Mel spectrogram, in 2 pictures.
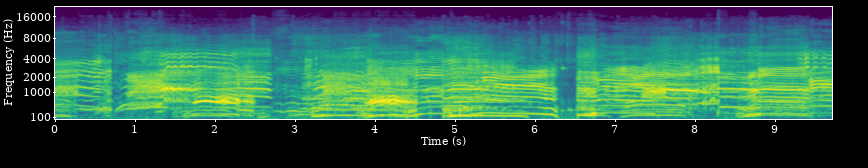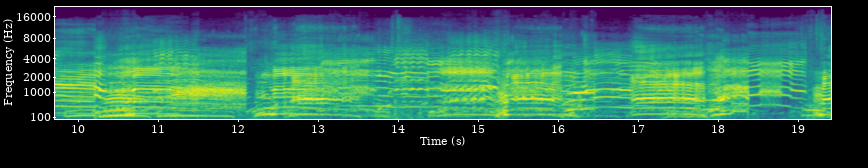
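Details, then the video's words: Several sheep bleating in overlapping, bleating baas and yells that run almost continuously for twenty seconds, with only a few brief pauses. "sheep sounds - Individual & sounds || Learn Baaing, Bleating, Yelling, Screaming & Meh Sound Effects"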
